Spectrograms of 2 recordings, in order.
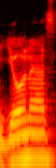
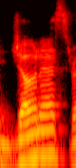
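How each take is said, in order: First: Jonas with a Y sound at the start; German pronunciation. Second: Jonas with a hard J as in "jam"; English pronunciation. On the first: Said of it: "in German we say". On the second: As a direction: say Jonas the English way, like JOE-nas. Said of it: "most people say". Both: Shown as a demonstration.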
